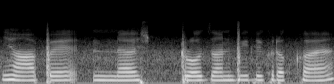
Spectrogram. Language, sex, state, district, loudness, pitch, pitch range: Hindi, female, Chhattisgarh, Bastar, -13 LUFS, 195 Hz, 190-200 Hz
